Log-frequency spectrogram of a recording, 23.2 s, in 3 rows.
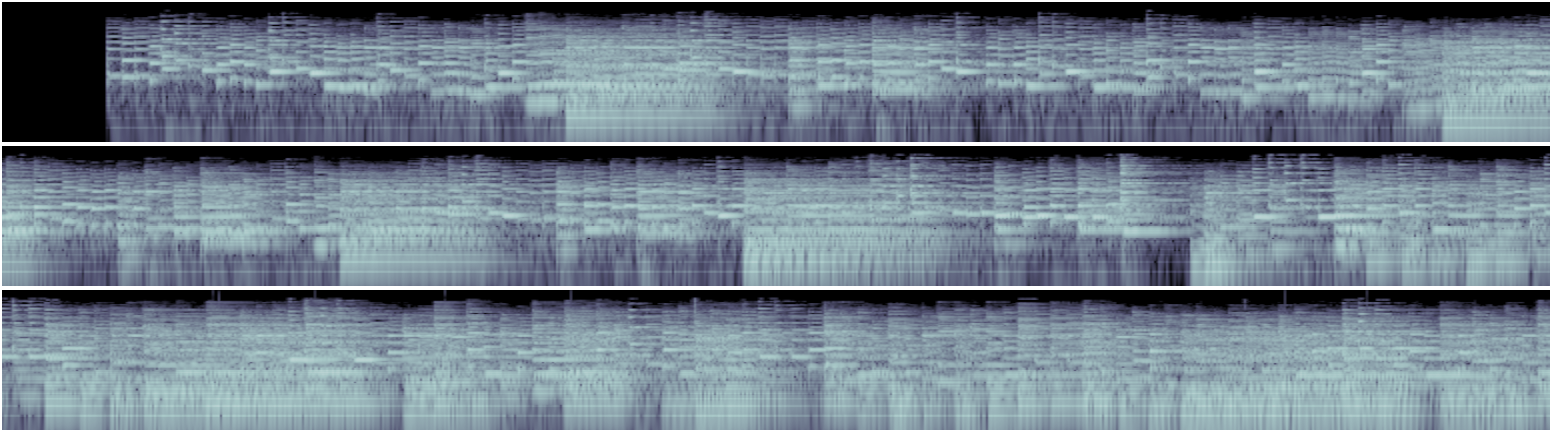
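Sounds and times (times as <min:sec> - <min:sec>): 
etude piece in mono: 0:00.5 - 0:23.2.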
